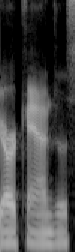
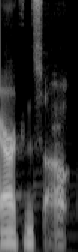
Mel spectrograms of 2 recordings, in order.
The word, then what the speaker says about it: Arkansas: and by the way that's how it's pronounced in Colorado it's the aranas not the Arkansas but once it crosses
